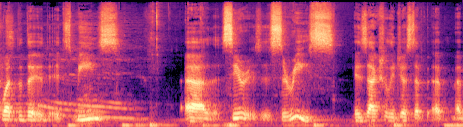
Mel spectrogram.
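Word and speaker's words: Cirice: female name sounding so I wanted to sound like a female name like like Clarice s so that it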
